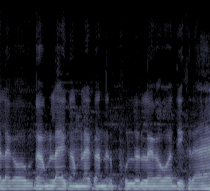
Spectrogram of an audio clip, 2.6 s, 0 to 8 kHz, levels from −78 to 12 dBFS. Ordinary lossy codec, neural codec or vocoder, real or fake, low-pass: none; none; real; none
